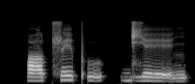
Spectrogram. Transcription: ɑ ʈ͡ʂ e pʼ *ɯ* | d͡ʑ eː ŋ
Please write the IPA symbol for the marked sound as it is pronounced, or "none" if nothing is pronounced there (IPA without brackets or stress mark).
u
